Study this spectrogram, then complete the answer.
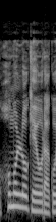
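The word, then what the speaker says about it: ὁμολογέω: 시인은 헬라어로 호몰로 개오라고 읽습니다.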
